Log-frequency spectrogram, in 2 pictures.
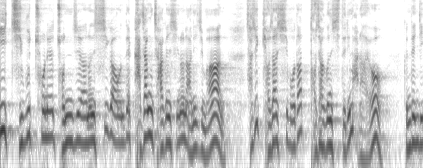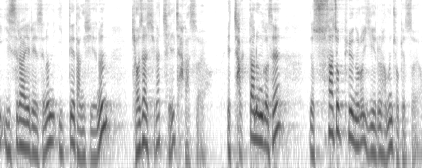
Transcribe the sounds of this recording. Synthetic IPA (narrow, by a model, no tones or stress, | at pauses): it͡ɕiɡut͡ɕʰone̞t͡ɕond͡ʑeɦanɯnɕ͈iɡaunde̞kad͡ʑaŋt͡ɕaɡɯnɕ͈inɯnaɲid͡ʑimansʰaɕ̬ʰiɭkjʌd͡ʑaɕ͈ʰibodatʌd͡ʑaɡɯnɕʰidɯɾimanajo | kɯnde̞ind͡ʑe̞ʔisʰɯɾaeɾe̞sʰʌnɯnit͈e̞daŋɕʰie̞nɯn | kjʌd͡ʑaɕ͈ʰiɡat͡ɕe̞ɭt͡ɕaɡa̰s͈ʌ̰jo̰ | ket͡ɕak̚t͈anɯnɡʌsʰe̞ | esʰu̥sʰad͡ʑʌk̚pʰjojʌnɯɾoiɦe̞ɾɯɭɦamɯnt͡ɕokʰe̞s͈ʌ̰jo̰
